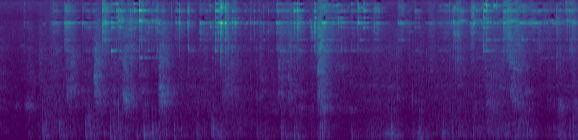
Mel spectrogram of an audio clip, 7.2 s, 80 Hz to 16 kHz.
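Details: A 17-month-old Beagle mix and a 10-month-old Great Pyrenees playing indoors. A rapid jumble of short rough grunts and growls comes with scuffling, thumping movement noises throughout.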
